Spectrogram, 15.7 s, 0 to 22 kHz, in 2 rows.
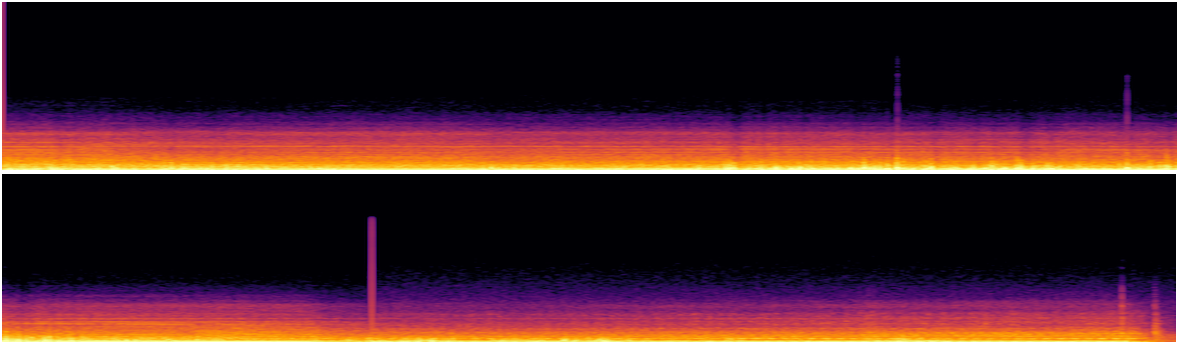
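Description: Honda CBR650's inline-four engine heard from the rider's helmet camera: its note falls slowly as the bike slows down, settles into a steadier, quieter running from about ten seconds in as it rolls into a parking space, then stops abruptly near the end.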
